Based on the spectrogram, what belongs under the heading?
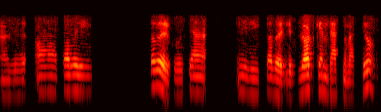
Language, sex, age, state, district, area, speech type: Nepali, male, 18-30, West Bengal, Darjeeling, rural, conversation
